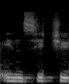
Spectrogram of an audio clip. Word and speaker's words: in situ: pronounced inite you or in sit you depending on where in the world you are it is not invasive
